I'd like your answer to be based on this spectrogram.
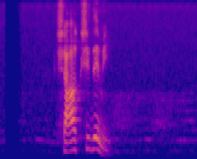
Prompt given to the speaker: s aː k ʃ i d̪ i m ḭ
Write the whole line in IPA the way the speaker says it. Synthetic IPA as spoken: ʃ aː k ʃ i d̪ e m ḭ

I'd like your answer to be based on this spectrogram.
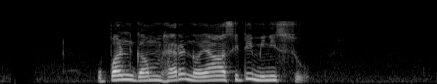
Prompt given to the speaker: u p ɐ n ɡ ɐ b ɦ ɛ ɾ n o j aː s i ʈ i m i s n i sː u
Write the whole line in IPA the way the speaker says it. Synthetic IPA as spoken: u p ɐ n ɡ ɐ m ɦ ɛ ɾ n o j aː s i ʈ i m i n i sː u

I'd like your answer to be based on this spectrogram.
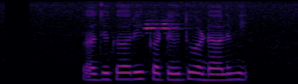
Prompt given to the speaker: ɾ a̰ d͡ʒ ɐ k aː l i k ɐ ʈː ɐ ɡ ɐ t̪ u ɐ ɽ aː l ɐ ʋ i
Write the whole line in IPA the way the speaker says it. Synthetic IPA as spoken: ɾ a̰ d͡ʒ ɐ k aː ɾ i k ɐ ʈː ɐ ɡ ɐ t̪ u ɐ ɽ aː l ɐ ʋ i

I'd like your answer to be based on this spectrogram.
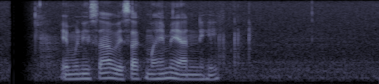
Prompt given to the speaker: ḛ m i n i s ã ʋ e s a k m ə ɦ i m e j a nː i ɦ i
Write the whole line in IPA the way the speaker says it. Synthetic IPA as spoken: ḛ m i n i s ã ʋ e s a k m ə ɦ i m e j a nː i ɦ i

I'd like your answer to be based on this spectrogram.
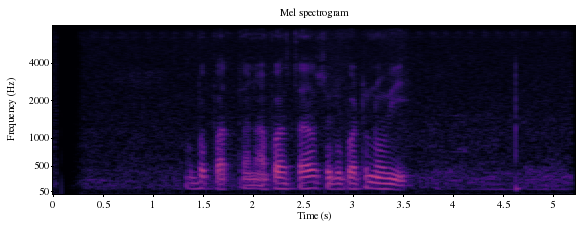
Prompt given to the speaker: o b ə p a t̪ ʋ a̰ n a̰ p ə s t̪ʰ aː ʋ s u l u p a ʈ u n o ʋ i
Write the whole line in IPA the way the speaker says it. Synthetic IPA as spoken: o b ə p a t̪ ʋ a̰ n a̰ p a s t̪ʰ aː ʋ s u l u p a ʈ u n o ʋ i

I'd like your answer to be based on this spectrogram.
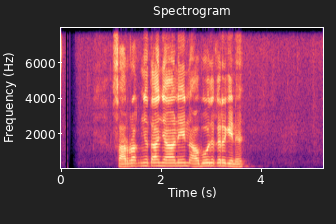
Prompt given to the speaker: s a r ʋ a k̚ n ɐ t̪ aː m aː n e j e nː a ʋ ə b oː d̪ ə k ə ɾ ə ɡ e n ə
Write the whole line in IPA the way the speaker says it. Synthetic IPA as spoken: s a r ʋ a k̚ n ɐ t̪ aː ɲ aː n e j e n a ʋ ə b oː d̪ ə k ə ɾ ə ɡ e n ə

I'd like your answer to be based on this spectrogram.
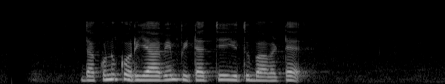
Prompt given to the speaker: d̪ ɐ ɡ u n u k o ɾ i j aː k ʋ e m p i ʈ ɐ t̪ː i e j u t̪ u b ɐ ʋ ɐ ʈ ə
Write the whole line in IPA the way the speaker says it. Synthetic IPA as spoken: d̪ ɐ k u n u k o ɾ i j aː ʋ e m p i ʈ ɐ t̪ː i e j u t̪ u b ɐ ʋ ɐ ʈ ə

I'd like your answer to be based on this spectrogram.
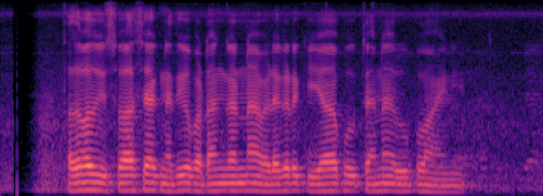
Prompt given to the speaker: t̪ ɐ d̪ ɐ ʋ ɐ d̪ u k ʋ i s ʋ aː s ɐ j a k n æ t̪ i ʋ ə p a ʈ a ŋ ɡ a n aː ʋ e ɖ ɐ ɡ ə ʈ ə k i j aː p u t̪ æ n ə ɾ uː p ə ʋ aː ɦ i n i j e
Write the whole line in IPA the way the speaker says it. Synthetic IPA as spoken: t̪ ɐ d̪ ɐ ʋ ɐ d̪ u ʋ i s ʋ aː s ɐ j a k n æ t̪ i ʋ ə p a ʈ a ŋ ɡ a nː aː ʋ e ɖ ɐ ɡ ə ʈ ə k i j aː p u t̪ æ n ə ɾ uː p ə ʋ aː ɦ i n i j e

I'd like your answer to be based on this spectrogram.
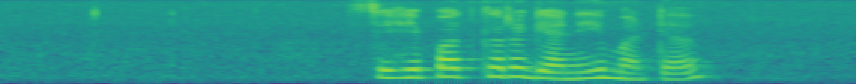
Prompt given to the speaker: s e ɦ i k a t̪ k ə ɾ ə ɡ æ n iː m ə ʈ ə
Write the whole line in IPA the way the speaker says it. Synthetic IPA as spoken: s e ɦ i p a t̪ k ə ɾ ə ɡ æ n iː m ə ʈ ə

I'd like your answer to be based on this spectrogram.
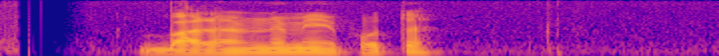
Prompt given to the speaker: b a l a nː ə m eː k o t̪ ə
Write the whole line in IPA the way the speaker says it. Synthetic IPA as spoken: b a l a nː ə m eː p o t̪ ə

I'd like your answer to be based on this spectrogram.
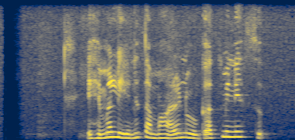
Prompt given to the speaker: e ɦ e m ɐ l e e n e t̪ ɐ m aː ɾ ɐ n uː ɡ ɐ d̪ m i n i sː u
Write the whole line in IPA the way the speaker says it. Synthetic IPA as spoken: e ɦ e m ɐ l i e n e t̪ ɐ m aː ɾ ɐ n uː ɡ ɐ t̪ m i n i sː u

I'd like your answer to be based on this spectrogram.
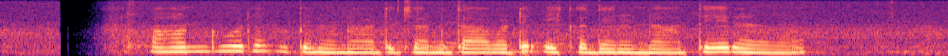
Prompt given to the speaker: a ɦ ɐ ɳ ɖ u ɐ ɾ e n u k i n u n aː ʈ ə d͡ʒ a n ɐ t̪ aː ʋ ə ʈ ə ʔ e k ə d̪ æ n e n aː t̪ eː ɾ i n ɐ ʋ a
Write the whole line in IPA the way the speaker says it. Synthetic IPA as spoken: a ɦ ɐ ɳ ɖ u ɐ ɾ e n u p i n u n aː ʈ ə d͡ʒ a n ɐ t̪ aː ʋ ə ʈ ə ʔ e k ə d̪ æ n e n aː t̪ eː ɾ e n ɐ ʋ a

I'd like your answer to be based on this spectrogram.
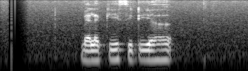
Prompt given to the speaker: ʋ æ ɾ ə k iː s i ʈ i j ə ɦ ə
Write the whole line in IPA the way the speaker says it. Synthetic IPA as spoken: ʋ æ l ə k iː s i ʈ i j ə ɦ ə

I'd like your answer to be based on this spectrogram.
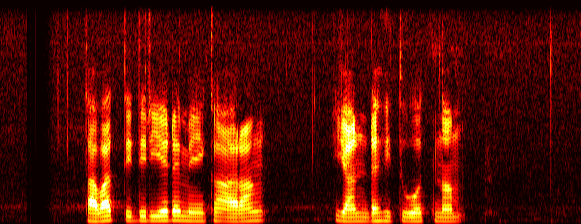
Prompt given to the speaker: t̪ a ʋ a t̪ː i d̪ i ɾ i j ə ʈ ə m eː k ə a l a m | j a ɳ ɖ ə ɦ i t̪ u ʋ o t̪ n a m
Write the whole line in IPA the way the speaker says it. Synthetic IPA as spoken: t̪ a ʋ a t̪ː i d̪ i ɾ i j ə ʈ ə m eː k ə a ɾ a ŋ | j a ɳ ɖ ə ɦ i t̪ u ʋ o t̪ n a m

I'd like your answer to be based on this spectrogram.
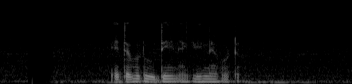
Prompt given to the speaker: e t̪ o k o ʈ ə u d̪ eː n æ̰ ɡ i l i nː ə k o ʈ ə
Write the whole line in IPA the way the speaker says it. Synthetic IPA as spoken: e t̪ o k o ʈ ə u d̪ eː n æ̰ ɡ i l i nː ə k o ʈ ə

